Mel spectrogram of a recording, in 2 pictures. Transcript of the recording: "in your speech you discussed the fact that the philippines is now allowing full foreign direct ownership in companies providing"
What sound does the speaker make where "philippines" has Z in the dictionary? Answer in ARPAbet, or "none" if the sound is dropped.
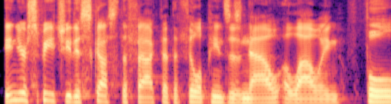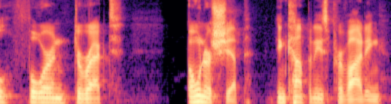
Z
